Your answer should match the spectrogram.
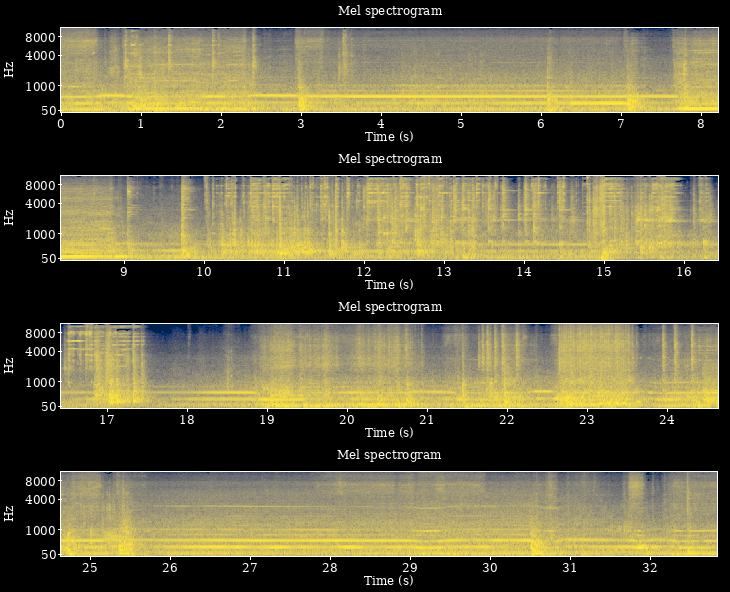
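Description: Peterbilt rollback tow truck running with a steady whine while its bed and winch are worked. The whine drops out for several seconds in the middle. Chains and metal clank against the steel deck.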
